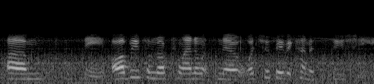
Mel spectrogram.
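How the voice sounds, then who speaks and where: A young woman conducts an informal interview, a little hesitant as she feels her way into each question. Her voice comes through a thin, tinny phone line with clear noise. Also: high-pitched, fast. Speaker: fan-site interviewer.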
